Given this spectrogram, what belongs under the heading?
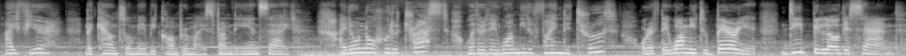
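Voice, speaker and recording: A woman's voice: mid-range voice, a little fast, hardly any pauses, background noise, natural voice. A woman playing an embattled, distrustful field operative in a video game, with a Spanish accent and an earnest, weary, dramatic delivery. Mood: frustrated. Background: music.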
